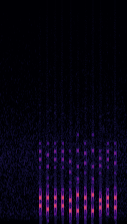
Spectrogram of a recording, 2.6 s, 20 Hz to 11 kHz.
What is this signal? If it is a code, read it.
DTMF, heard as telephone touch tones, dialled by machine, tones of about 40 ms. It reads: 05001383708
